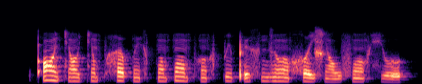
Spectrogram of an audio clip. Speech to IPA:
kʼ ɔ̃ c ɔ̃ u̯ c õ p h ə p ĩ x p õ p õ pʰ ũ x p i pʼ y x n z ũ χʷ i ɕ ɔ̃ w f õ x ç u

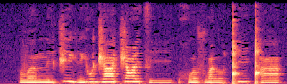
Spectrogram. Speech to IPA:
v ɜ˩ nː i˩ t͡ʃ i˥ j i˩ j ʊː˥ d͡ʒ aː˥ t͡ʃ ɑː˥ i̯ t͡s iː˩ | χʷ ɜ˩ sʷ ɑ˩ l ʊː˩ ǃʰ iː˥ ǃʰ a˩

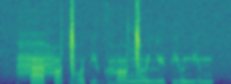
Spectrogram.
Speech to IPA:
h a h ɑ ɡ͡ǀ ɔ pʲ u ɡʱ ɑ ŋ͡ǀ ɵ lʲ ɵ pʲ u mʲ ɵ m

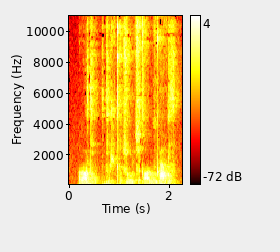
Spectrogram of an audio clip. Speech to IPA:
l ɔ dʲ ɵ | dʲ uː ʃ kʼ ə t͡ɕ uː t͡ɕ ə d ɔː l uː d ŋ a f ɵ sʲ

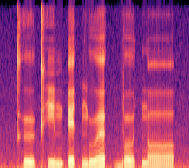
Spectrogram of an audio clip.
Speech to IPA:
kʰ ɯː˩˧ kʰ i˩˧ m ʔ e˥˨ t̚ ŋ u˧˥ ə̯ | b oː˧˩ t̚ n ɔː˩

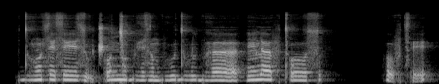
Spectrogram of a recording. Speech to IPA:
dʱ õ s e s eː z ṵ t͡ʃʼ o ŋ͡ǀ u bʱ e z õ bʱ u dʱ u l bʱ ɜː | ẽ l ɜː f tʼ oː s | o̰ f t͡sʼ ḛ

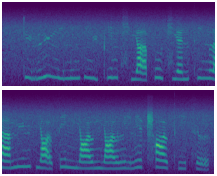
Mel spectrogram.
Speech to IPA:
t̪ y̰˨˩ n l y˥˨ m ḭ˨˩ m i˨˦ ŋ p i˧ ŋ y̰˨˩ pʰ i˦ n t͡ɕʰ j ä̰˨˩ p u˥˨ t͡ɕ j ɛ˨˦ n t̪ʰ i˦ ŋ l ä˨˦ m y˦ n p j ɑ̰˨˩ ʊ̯ t̪ i˥˨ n m j ɑ˨˦ ʊ̯ n̪ j ɑ˨˦ ʊ̯ l ḭ˨˩ l i˥˨ ʈ͡ʂʰ ɑ˥˨ ʊ̯ t̪ʰ i˨˦ t͡s ɹ̩˨˩

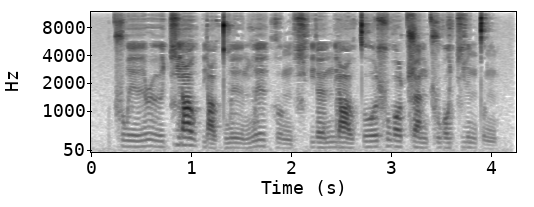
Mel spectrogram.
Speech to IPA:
ʈ͡ʂ w e˧˥ ɪ̯ ɻ ɻ̩˧˥ t͡ɕ j ɑ˥˩ ʊ̯ p j ɑ˩ ʊ̯ t̪ w e˨˩ ɪ̯ n̪ w e˥˩ ɪ̯ k ɤ˨˩ ŋ t͡ɕʰ j ɛ˧˥ n̪ j ɑ˨˩ ʊ̯ t̪ o˧˥ ʊ̯ ʂ w ɔ˧˥ ʈ͡ʂ a˥˧ n ʈ͡ʂ w ɔ˥˧ t͡ɕ i˥˩ n t̪ ɤ˩ ŋ

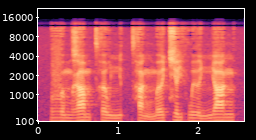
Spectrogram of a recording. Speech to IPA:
v ə˨˩ m ɣ a˧ m t̪ʰ ə˨˩ w ɲ ə˨˩ t̚ t̪ʰ a˧˩ ŋ m əː˨˦ t͡ɕ ə˧ j h w ɨ˨˩ ə̯ ɲ a˧ ŋ

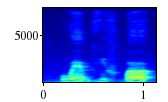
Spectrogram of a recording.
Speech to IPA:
w ɛ bʱ i f ɓ ʌ

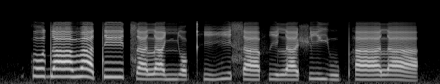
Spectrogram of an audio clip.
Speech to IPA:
k ɔ˦ d aː˦ β a˦˨ t eː˦ t͡s a˨ l a˨ ɲ ɔ˨ kʰ i˨ ɣ i˦ s a˨ f i˨ l a˨ ʃ i˦ j u˨ pʰ aː˦ l a˦˨

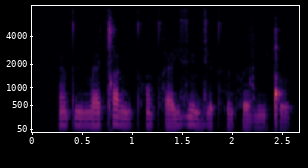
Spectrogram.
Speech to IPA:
æ̃ t̪ y m æ ǀ a ŋ y t̪ʰ ɔ̃ t̪ʰ æ j zʲ ɔ̃ dʲ ɛ t̪ʰ y ɳ θ ɛ v ŋ y ǃ ɵ

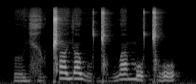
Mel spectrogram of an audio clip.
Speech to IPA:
ə˞˩ j xʲ u˩ ǁ a˥ j a˥ w o˩ ɡ͡ǀ u˩ w a˥ m o̰˥ ɡ͡ǀ o̰˥

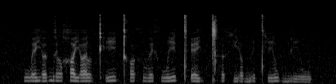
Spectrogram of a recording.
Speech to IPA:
w e j ə ɡ ə l χ ə j ʌ l kʼ i kʰ ɔ x v e x w i tʼ e j ǀʰ ə x j ə b i tʰ i w b i w

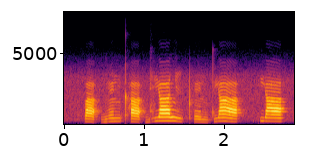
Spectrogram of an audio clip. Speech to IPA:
p a˨ ʔ ɡ ẽ˧ n kʰ a˨ ʔ d͡z j a˦ l i˨˩ pʰ ẽ˨˩ n t̪ j a˥˧ | k j a˧

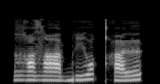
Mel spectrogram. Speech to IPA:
ʁ i zˤ a b i w qʰ ɘ

